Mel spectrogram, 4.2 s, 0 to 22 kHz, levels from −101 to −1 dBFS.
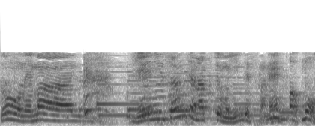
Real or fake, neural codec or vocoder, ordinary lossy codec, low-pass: real; none; AAC, 16 kbps; 7.2 kHz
